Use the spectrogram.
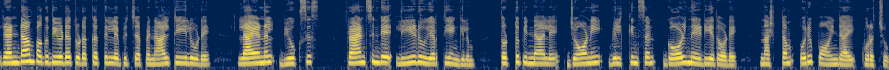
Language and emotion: Malayalam, neutral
